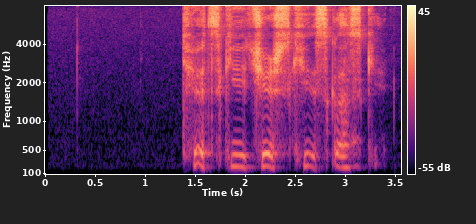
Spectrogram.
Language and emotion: Russian, neutral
